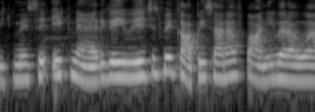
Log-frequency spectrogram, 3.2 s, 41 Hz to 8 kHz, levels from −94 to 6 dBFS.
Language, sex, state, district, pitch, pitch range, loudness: Hindi, female, Bihar, Sitamarhi, 215 Hz, 190-225 Hz, -30 LUFS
